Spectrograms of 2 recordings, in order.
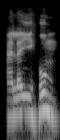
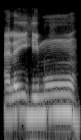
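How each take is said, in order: First: The word ends in hum with a u vowel. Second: The word ends in himu with an added u. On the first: This is the reading with a u vowel before the m. "alaihum tadi dengan dhamma" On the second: This is the reading with the final m linked to a vowel. "dengan silah mim jamak"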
